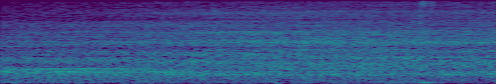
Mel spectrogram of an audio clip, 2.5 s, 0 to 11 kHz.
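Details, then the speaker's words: Air Venturi 4,500 psi high-pressure air compressor on 120 volts, just switched on: even, steady airy rush with a faint constant tone and no knocks or rattles; the cooling fan is running normally. "hear the fan. You hear the fan running."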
